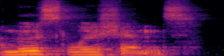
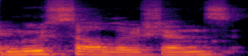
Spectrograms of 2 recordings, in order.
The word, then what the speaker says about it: Mooselutions: proper one I I I believe the proper pronunciation pronunciation is uh moose lutions okay so I know a lot of people say moose Solutions and like one of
